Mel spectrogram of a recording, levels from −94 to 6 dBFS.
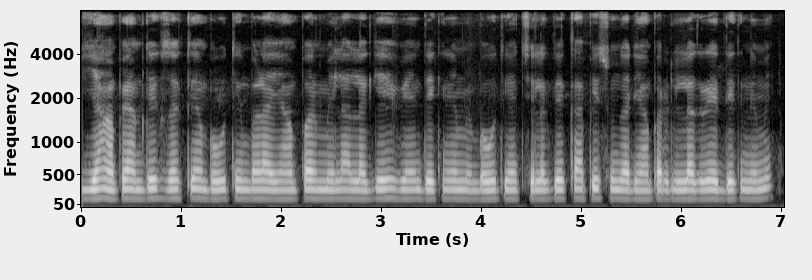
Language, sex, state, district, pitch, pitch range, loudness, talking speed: Hindi, male, Bihar, Muzaffarpur, 135 Hz, 135-140 Hz, -18 LUFS, 275 wpm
